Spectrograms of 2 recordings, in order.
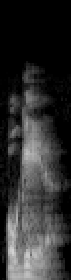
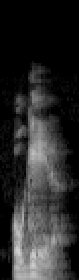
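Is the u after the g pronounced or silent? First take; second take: silent; silent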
